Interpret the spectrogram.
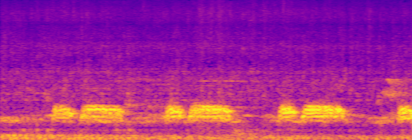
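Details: A breeding spotted dove of the pink-spotted type coos in low, hollow phrases, a short note then a longer one, repeated about every second with a faint background hum.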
